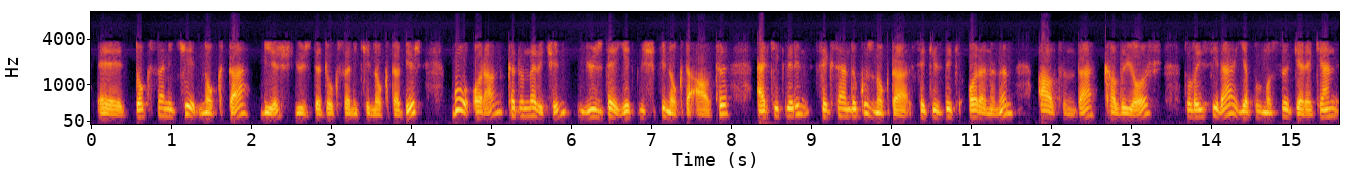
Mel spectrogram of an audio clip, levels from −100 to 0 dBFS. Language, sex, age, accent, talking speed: Turkish, male, 50-69, native, 60 wpm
